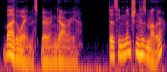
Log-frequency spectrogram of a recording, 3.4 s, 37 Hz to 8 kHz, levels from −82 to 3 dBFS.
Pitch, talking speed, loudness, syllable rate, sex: 105 Hz, 180 wpm, -18 LUFS, 5.4 syllables/s, male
